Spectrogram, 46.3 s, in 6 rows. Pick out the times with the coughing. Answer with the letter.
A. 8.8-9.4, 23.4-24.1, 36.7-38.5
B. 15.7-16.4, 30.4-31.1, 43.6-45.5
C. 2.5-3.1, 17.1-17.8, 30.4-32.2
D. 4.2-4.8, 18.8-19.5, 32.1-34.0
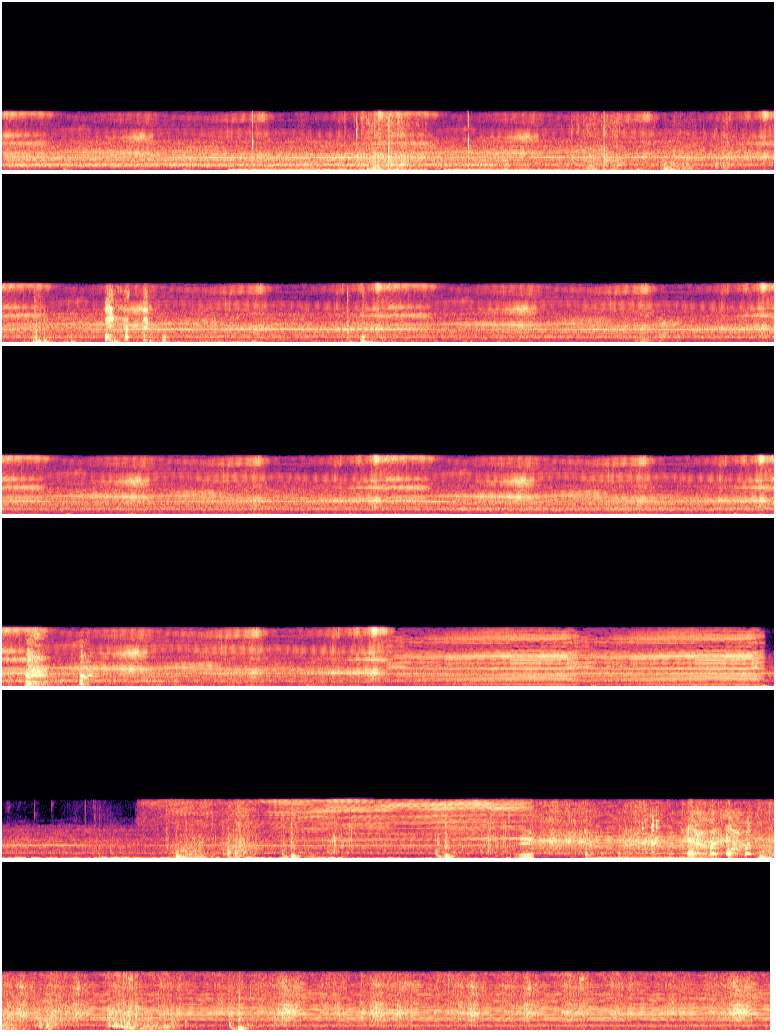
A.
